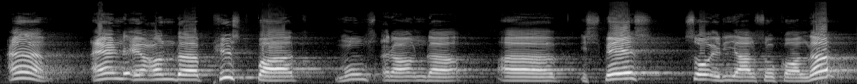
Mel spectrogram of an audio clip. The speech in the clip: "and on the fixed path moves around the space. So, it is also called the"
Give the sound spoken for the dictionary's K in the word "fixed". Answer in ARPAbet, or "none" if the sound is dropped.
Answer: none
